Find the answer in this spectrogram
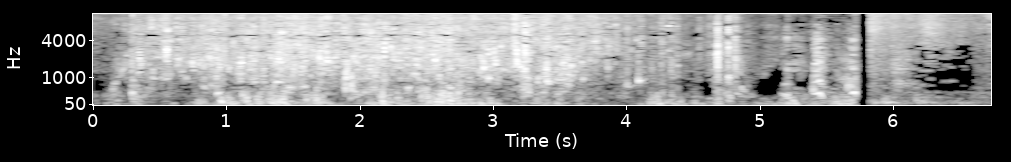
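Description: Water splashing and trickling in a paddling pool as a dog wades in it and bites at the stream from a garden hose. The splashing cuts off suddenly about six seconds in, leaving a quieter, steady hiss.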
